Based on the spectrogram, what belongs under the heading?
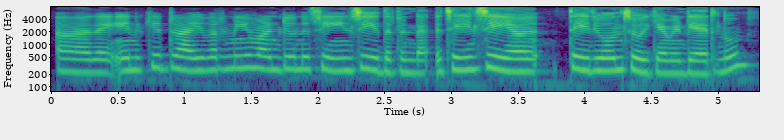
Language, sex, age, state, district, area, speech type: Malayalam, female, 18-30, Kerala, Wayanad, rural, spontaneous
